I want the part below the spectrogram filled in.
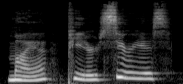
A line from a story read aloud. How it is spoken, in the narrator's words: Lily screamed for them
